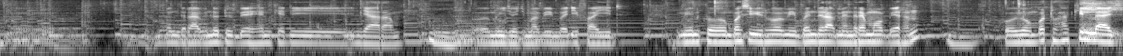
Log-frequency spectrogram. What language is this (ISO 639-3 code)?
ful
